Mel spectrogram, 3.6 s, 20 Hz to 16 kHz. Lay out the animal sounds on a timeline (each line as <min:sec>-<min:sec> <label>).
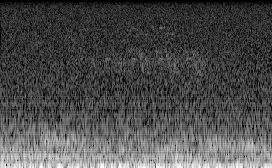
0:00.8-0:02.8 Ovenbird (Seiurus aurocapilla)
0:01.3-0:02.4 Blackburnian Warbler (Setophaga fusca)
